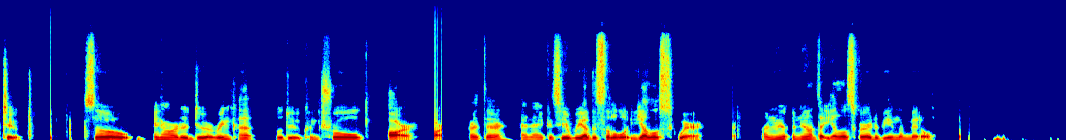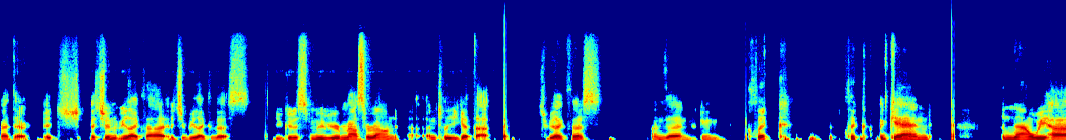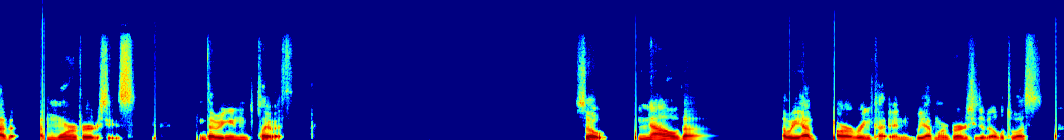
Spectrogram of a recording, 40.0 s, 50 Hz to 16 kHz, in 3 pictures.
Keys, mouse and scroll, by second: 4.8 super+r.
